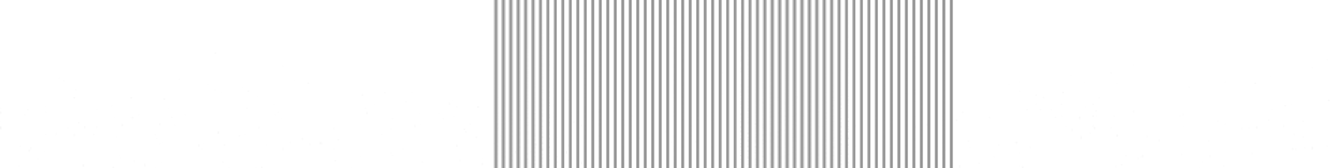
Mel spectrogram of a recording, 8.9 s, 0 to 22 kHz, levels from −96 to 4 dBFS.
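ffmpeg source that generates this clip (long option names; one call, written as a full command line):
ffmpeg -f lavfi -i "aevalsrc='0.562*eq(mod(n,2194),0)':duration=3.04:sample_rate=44100" out.wav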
